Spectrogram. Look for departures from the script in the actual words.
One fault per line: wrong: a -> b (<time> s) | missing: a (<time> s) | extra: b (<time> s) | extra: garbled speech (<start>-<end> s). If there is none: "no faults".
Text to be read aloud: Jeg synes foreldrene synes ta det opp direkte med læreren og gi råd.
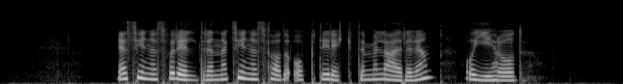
no faults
